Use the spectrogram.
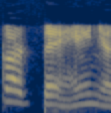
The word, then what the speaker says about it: Cartagena: You have to say it like they say it. Cartagena.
